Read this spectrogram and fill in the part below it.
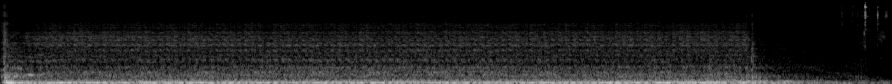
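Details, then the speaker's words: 1955 Chevrolet / Canadian Pontiac with MSD distributor: steady starter churning, engine spins evenly for seven seconds but never catches; crank no-start with no spark because the tiny distributor ground wire was not connected, now hooked up. "what i didn't do was hook up the ground for the distributor the msd this is a tiny little ground wire i hooked up the tack i just hooked up the ground now so it should fire"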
